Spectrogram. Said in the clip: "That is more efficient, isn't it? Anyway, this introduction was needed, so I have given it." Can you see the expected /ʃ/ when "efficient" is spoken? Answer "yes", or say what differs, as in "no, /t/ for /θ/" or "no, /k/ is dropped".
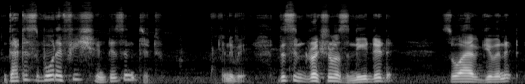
yes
